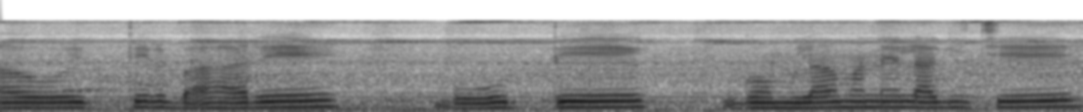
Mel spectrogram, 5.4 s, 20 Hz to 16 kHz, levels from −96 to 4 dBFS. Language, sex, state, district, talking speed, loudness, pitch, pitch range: Odia, female, Odisha, Sambalpur, 90 wpm, -14 LUFS, 180 Hz, 170-190 Hz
